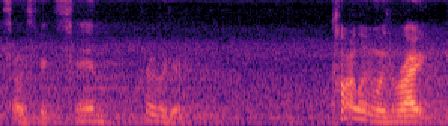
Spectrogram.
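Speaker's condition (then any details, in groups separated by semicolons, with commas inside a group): Parkinson's; speech impediment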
